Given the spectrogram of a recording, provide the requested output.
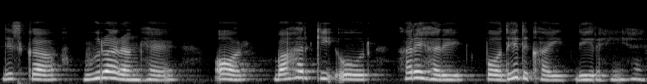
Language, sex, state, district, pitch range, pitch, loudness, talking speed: Hindi, female, Chhattisgarh, Bilaspur, 215-240 Hz, 225 Hz, -18 LUFS, 140 wpm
